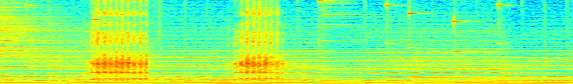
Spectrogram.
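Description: Two wavering sheep bleats over a steady bed of background music.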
